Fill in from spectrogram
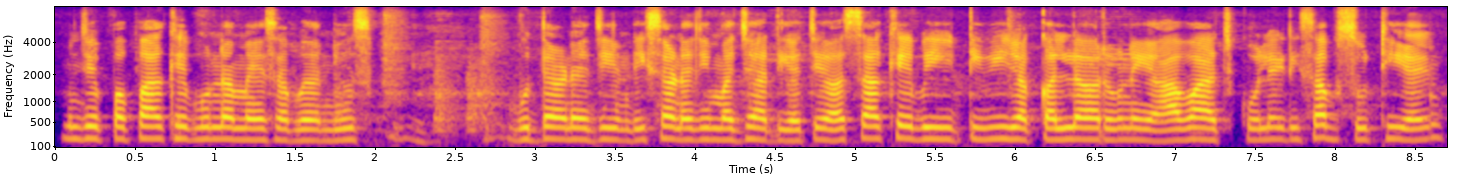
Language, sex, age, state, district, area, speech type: Sindhi, female, 30-45, Gujarat, Junagadh, urban, spontaneous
